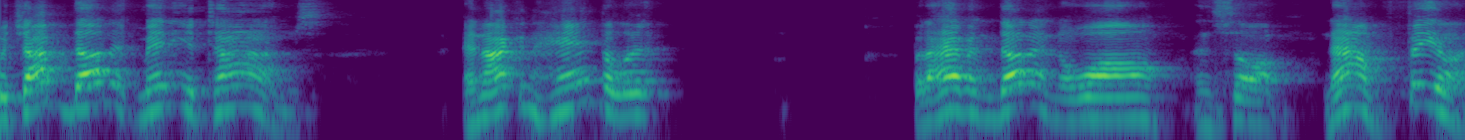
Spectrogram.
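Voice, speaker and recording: A man with a Southern US accent talks fairly quickly at a high pitch, animated in tone and lively in intonation. His loudness swings widely, and long pauses come often. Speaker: livestream host. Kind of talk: casual live chat reading comments. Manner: animated, raised voice.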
